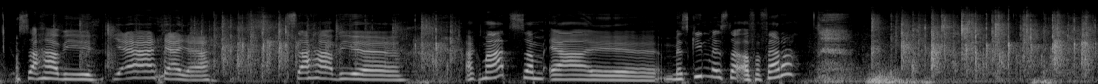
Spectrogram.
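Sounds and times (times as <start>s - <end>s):
speech: 0.0s - 2.4s, 3.0s - 8.1s
audience clapping: 0.4s - 4.8s, 8.7s - 10.9s.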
